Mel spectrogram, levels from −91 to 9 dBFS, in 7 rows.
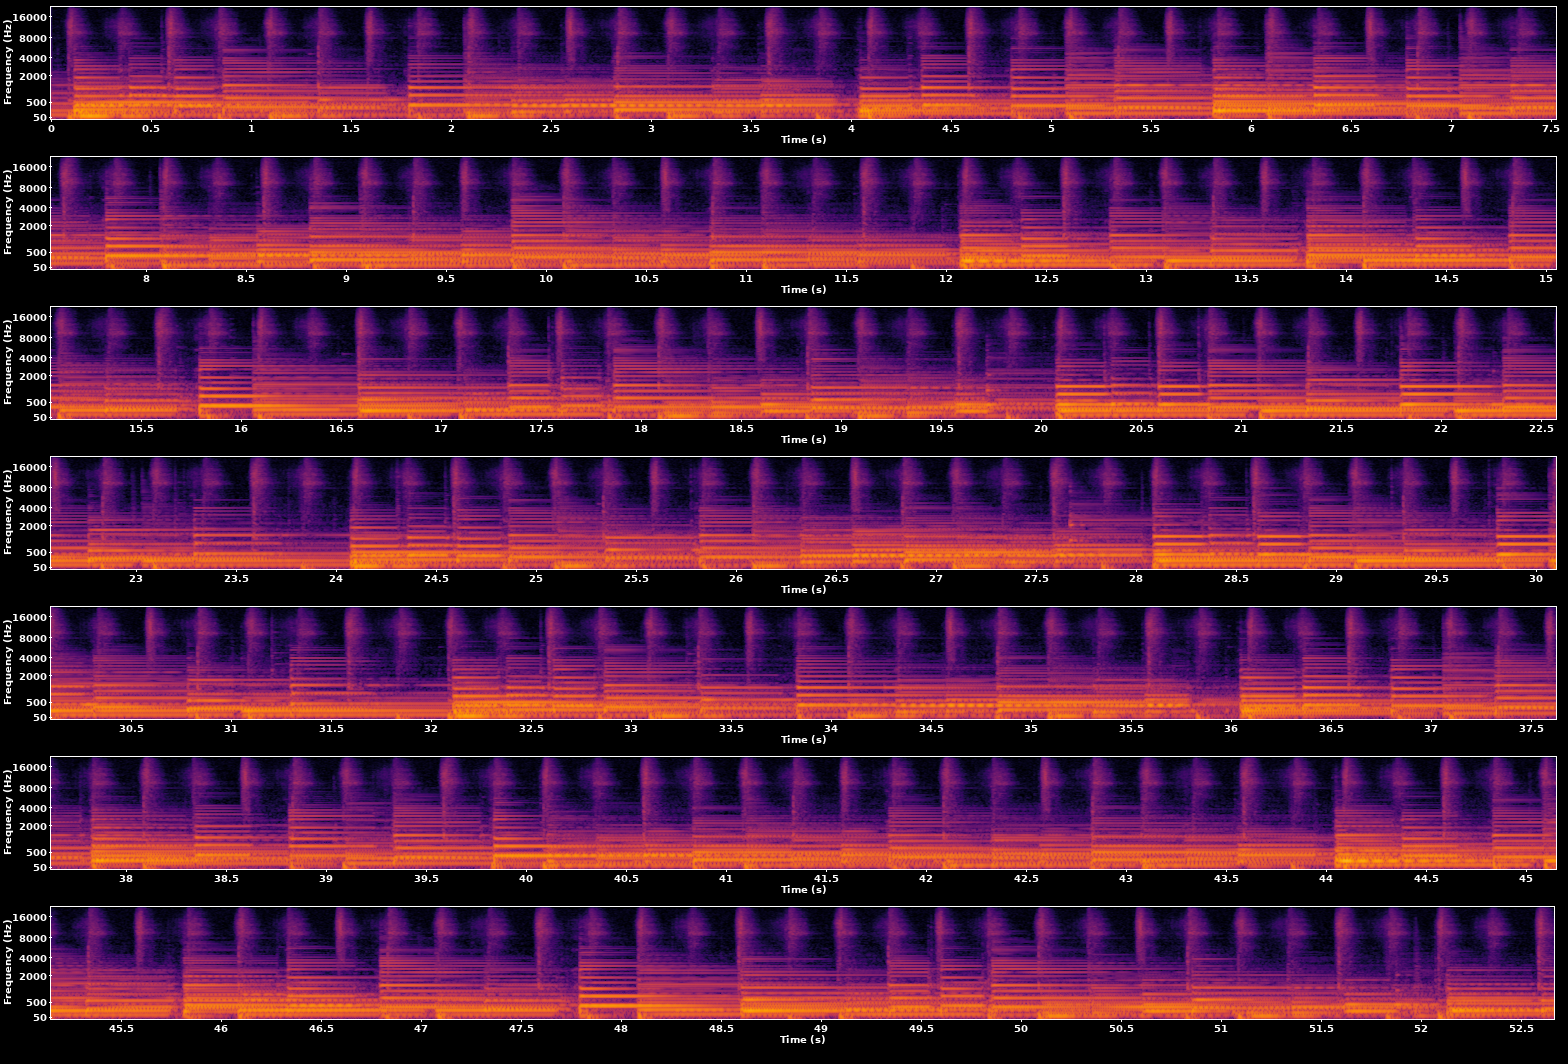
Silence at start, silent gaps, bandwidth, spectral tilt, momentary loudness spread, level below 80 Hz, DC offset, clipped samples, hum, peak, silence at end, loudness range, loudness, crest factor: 0 s; none; over 20 kHz; -7 dB/octave; 6 LU; -36 dBFS; under 0.1%; under 0.1%; none; -2 dBFS; 0 s; 2 LU; -21 LUFS; 18 dB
